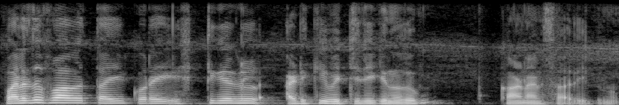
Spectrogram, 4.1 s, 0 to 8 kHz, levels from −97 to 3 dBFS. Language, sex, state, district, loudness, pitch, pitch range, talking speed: Malayalam, male, Kerala, Kollam, -20 LUFS, 150 Hz, 125-165 Hz, 115 wpm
